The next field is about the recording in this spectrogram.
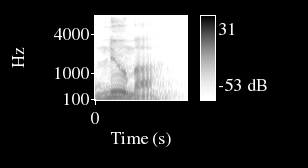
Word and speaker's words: pneuma: In the New Testament, in the Greek, it's called pneuma with a silent P, right?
